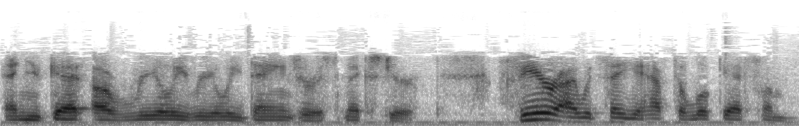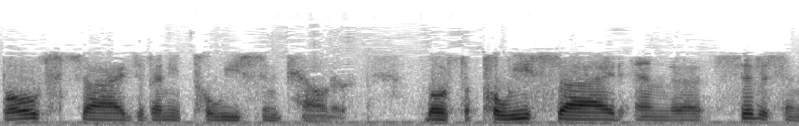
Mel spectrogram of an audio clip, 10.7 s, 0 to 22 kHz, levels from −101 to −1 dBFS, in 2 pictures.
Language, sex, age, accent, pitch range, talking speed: English, male, 60-79, American, 105-125 Hz, 175 wpm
